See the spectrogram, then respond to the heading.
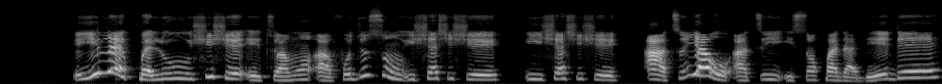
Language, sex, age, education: Yoruba, female, 15-29, tertiary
